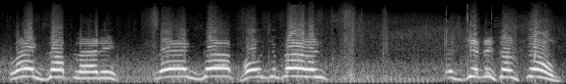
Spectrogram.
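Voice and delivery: loud, high excited calls; excited shouting. Real, not acted. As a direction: cheer yourself on, yelling. Shouting encouragement through flood.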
